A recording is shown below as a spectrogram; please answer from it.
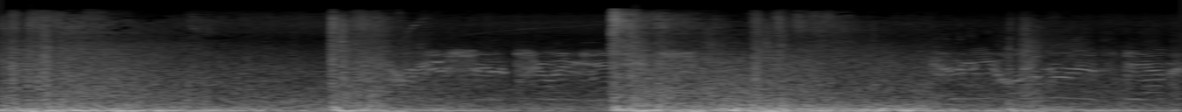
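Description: Tank cannon shots in a tank video game, with two heavy booming blasts a little over a second apart, each followed by rumbling decay, loud and near under a voice talking.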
